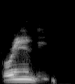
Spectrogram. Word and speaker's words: Grande: my grandfather pronounced it Grandy." So it just comes to show you that everybody else pronounced it Grande because it's, you know, Grande instead of Grandy.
